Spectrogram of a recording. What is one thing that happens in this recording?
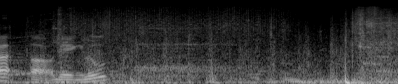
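A lightsaber hums and buzzes close by.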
